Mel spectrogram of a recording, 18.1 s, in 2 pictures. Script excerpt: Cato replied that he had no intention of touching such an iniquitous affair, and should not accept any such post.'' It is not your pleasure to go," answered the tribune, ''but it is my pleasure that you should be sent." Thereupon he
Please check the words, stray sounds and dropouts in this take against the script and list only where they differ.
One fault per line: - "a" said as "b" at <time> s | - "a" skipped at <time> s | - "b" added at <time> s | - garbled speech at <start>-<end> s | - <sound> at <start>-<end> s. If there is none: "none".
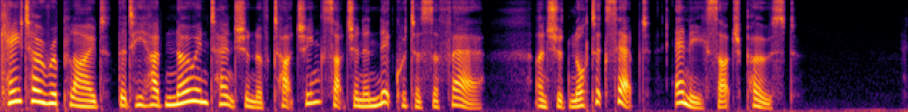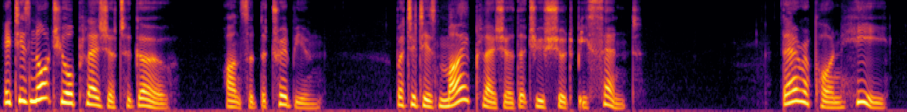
none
